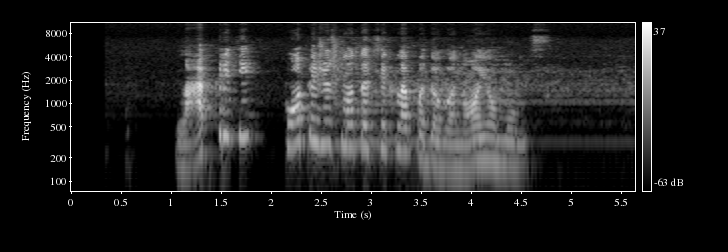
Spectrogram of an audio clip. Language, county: Lithuanian, Kaunas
